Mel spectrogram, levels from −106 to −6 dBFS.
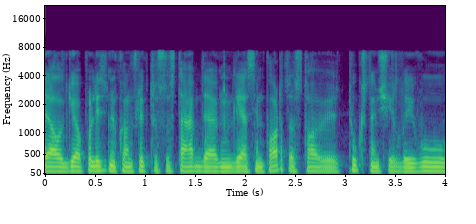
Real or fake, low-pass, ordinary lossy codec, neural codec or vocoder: real; 7.2 kHz; MP3, 96 kbps; none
